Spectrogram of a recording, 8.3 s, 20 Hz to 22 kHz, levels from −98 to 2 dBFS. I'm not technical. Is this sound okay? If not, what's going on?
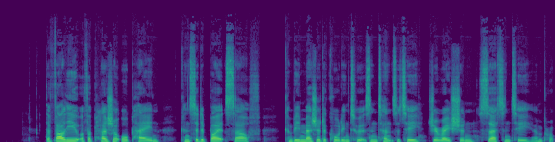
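Yes, this one sounds fine, with nothing going wrong that you'd need to worry about.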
